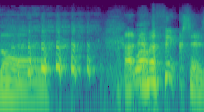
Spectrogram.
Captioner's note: laughing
